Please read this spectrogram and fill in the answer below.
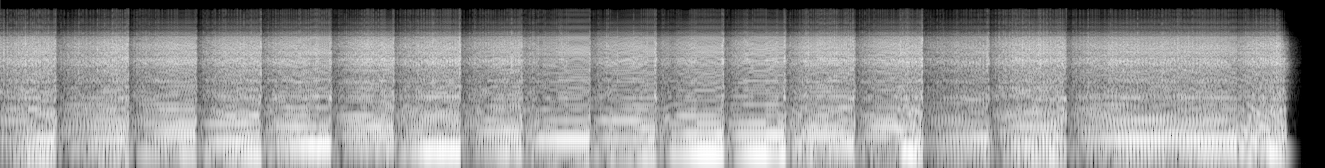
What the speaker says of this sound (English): this will result in that classic pulsing bass sound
